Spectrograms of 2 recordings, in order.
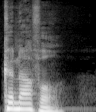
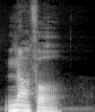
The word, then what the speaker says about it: Knuffle: Trixie says it's Knuffle, and Sonia says it's Nuffle.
